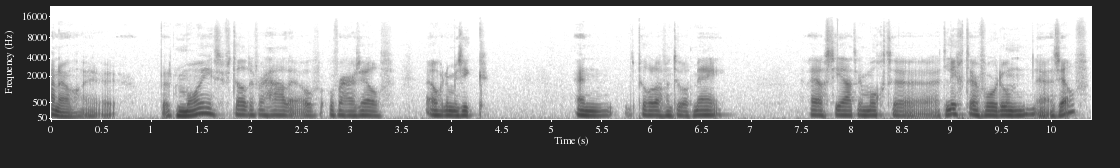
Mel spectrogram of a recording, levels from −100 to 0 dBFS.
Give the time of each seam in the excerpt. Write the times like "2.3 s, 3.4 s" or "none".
none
